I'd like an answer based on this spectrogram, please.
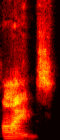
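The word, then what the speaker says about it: Ijames: viewer Andrew of California the correct pronunciation of the playwright of fat ham is James Iams okay and Alex Newell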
